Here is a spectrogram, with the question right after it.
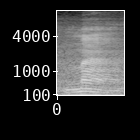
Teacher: huruf mim or Meme keluar dari dua bibir bibir atas ditempelkan dengan bibir bawah mah sama seperti huruf M di dalam bahasa Indonesia ini juga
